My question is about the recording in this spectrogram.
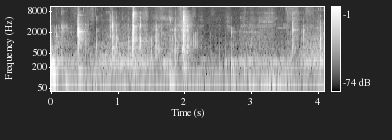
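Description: Light wooden clicks and taps as the parts of a hand-made wooden toy vehicle and its wooden screw are handled and set down. There are several sharp taps in the first two seconds, then quieter handling with a few faint ticks.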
